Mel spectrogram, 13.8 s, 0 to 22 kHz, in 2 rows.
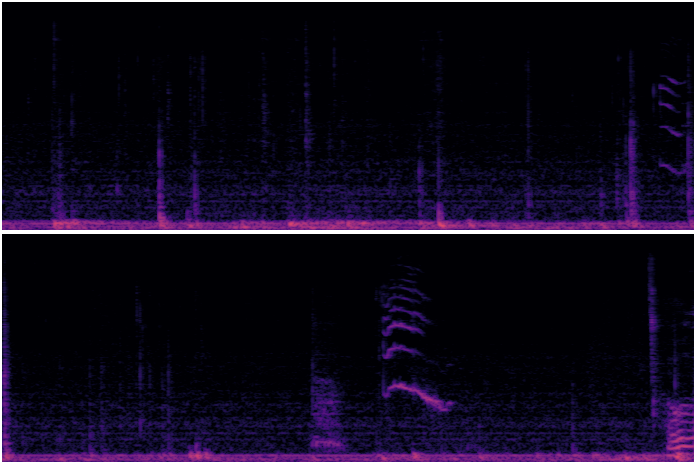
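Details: Indoor bedtime play with Gaia's young kittens, born March 14, 2017, to a tabby mother: a few thin, high kitten mews, one loud and clear with a bending pitch, scattered among clicks, knocks and a constant low hum.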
